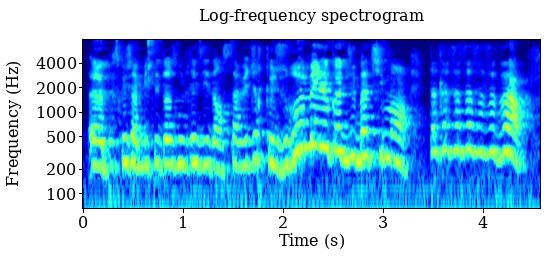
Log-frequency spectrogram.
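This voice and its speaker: Young woman telling a lively storytime. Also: fairly high pitch, quick pace, slight background noise. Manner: lively storytelling, slangy, often repeats words. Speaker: vlogger. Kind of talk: casual storytime narration. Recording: roomy echo.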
